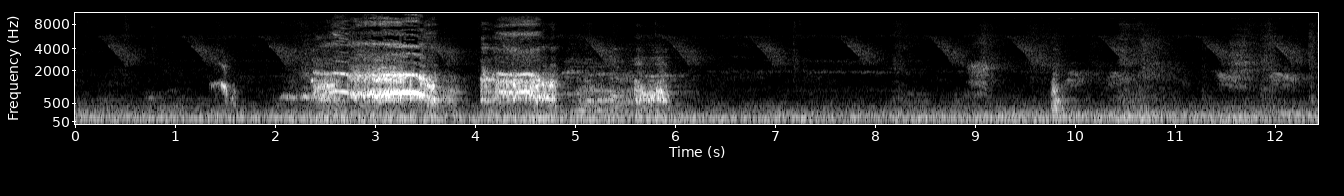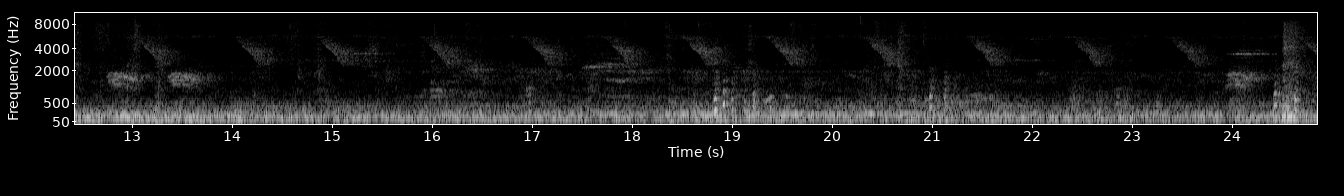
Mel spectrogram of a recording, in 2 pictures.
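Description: Domestic rooster crowing once, loud, starting about two seconds in and lasting around four seconds. Under it, a high, falling chirp repeats about once or twice a second throughout.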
